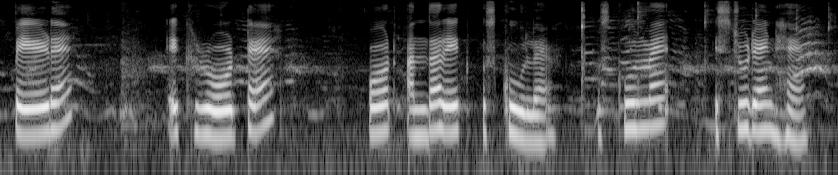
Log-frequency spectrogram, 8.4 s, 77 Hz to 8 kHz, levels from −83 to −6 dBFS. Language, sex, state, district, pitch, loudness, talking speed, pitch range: Hindi, female, Maharashtra, Chandrapur, 250 Hz, -21 LUFS, 100 wpm, 225-365 Hz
